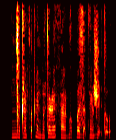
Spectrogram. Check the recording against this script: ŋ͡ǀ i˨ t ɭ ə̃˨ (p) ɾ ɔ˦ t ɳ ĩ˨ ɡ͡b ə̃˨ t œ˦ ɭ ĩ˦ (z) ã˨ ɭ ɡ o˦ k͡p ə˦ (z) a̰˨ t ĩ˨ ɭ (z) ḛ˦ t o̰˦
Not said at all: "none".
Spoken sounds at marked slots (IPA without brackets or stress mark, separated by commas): t, θ, z, ʒ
